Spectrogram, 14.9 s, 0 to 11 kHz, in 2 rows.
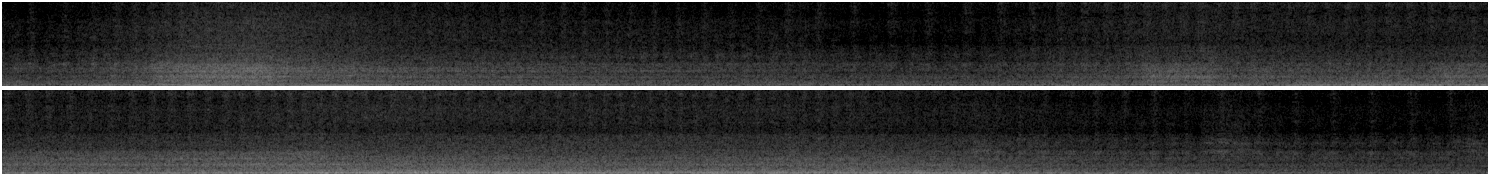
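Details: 2004 Ford F150 5.4 V8 with usual cam phaser noise, VCT solenoids changed the day before: light ticking about four per second rises under acceleration while driving; owner suspects exhaust leak or failing cam phasers, unconfirmed.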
